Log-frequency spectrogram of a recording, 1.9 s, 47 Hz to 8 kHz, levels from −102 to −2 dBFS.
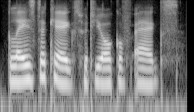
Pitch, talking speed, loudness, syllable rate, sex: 185 Hz, 215 wpm, -17 LUFS, 5.5 syllables/s, female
